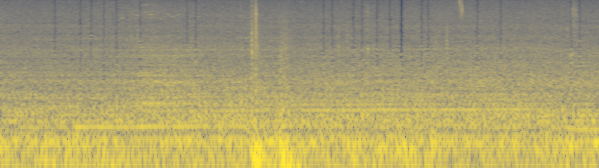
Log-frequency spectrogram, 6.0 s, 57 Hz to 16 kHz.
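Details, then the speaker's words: Dodge Avenger at 25 mph after replacing the right (passenger-side) hub assembly: steady low road rumble with no growl, hum or grinding; normal wheel hub, road noise only. "Going 25 miles an hour and no noise, only just the road noise, no bad wheel hub sound."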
